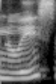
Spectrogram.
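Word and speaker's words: Nélisse: I might be wrong on the reason why, but I mean, I do think of the teenage characters, I think her and Sophie Nezel, I might be pronouncing Nalise? That wrong. The young Shauna. – Sophie Nalise, I think. – Oh, is it Nalise? Okay, thank you.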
